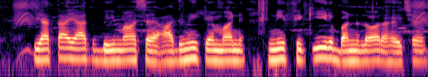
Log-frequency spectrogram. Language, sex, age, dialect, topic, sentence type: Maithili, male, 18-24, Angika, banking, statement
